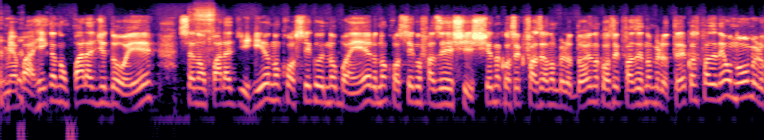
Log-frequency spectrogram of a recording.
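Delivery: usual speaking voice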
